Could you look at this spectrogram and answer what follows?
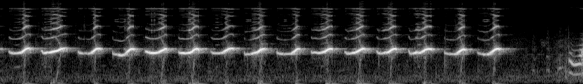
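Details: Loud Helmeted friarbird song used as a tutor recording for other birds: a rapid, even series of rich whistled notes, each rising then dipping, about three per second, ending with a soft low note.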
